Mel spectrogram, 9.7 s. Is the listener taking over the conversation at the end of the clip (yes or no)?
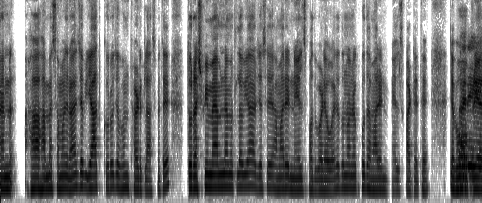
no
